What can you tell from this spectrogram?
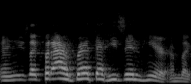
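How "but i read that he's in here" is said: put-on Boston accent, older lady voice, pitched up. Retelling an older lady's words at a mayonnaise commercial, imitating a Boston accent. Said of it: "this lady in her Boston accent".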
